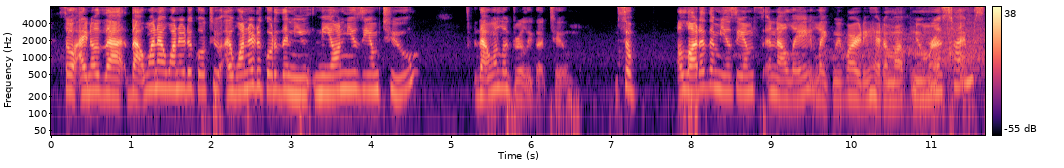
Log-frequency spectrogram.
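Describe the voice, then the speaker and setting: Fairly high in pitch, a woman talks at a fairly quick pace with a slight Mexican accent. Her pitch variation is ordinary. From Southern California (Mexican-American, born Mexico City). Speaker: live streamer. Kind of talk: casual chat. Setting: in a car.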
